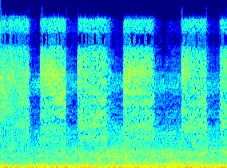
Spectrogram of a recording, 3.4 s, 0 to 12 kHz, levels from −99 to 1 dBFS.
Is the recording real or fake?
fake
